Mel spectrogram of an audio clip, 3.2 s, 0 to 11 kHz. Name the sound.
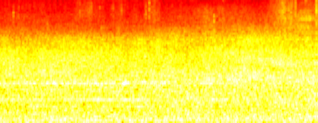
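United Boeing 737-800 airliner arriving at Charlotte airport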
